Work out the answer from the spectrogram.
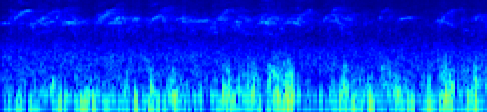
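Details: Black-rumped flameback (Dinopium benghalense), a woodpecker, gives a run of high, arched, chattering notes, about three per second, over a steady low rumble of wind or handling noise.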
